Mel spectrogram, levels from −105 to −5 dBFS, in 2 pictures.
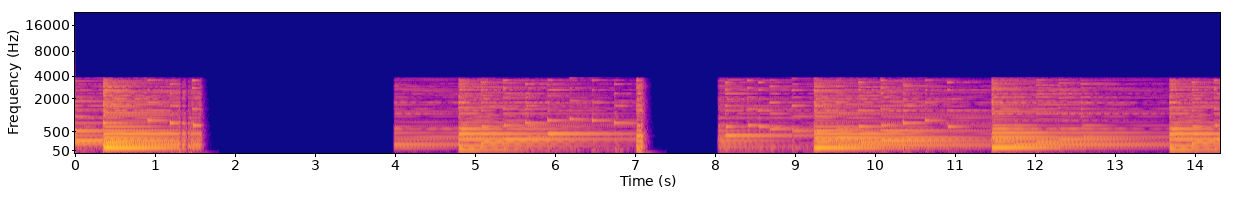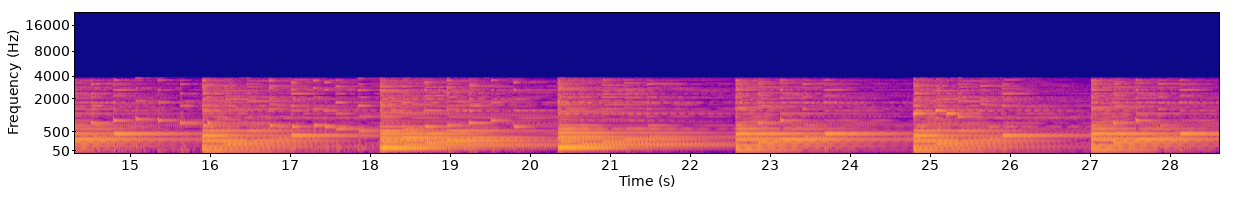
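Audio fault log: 1.30–1.35 s, 1.37–1.42 s and 1.42–1.46 s, short concealed packet loss: 20 to 40 ms gaps are bridged by extending the preceding sound, leaving quick smears rather than any silence.
1.56–4.00 s and 7.08–8.05 s, long network dropout: the sound trails off in a brief fading buzz or hiss, then goes silent for about 2.3 s and 0.83 s, likely from audio never arriving, and resumes later with that span missing.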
